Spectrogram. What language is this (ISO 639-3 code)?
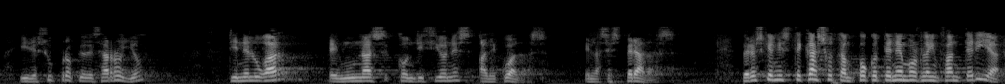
spa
